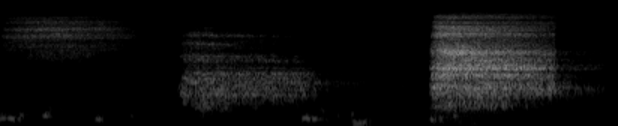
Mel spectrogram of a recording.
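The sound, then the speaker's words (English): Deep, breathy inhalations during a guided breathing exercise come as a few loud, hissing rushes of air separated by short silences, with faint soft thumps between them. “Breathe in and hold.”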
